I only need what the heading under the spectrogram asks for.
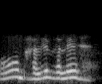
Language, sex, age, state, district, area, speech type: Assamese, female, 18-30, Assam, Jorhat, urban, conversation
